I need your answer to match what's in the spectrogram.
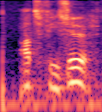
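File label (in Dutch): "adviseur", Dutch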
